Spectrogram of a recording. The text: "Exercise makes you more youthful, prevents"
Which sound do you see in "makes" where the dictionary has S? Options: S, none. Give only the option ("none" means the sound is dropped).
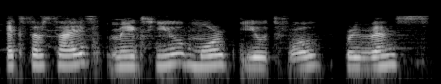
S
